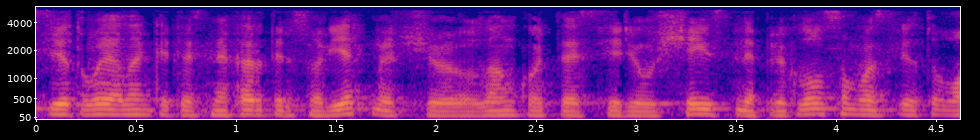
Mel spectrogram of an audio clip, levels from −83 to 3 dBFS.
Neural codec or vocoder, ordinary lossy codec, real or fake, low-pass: codec, 44.1 kHz, 3.4 kbps, Pupu-Codec; AAC, 24 kbps; fake; 5.4 kHz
